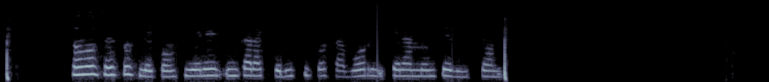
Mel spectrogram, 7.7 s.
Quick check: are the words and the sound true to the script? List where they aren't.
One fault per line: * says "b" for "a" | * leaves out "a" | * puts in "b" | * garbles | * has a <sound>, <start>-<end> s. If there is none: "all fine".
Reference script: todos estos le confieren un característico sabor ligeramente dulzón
all fine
